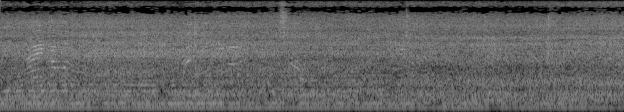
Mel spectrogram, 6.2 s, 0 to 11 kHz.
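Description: Sonalika DI 50 RX tractor's diesel engine running steadily under load as the tractor works through a flooded paddy field's mud. Its hum stays even, with no revving.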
